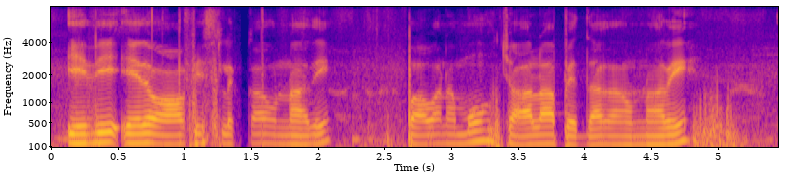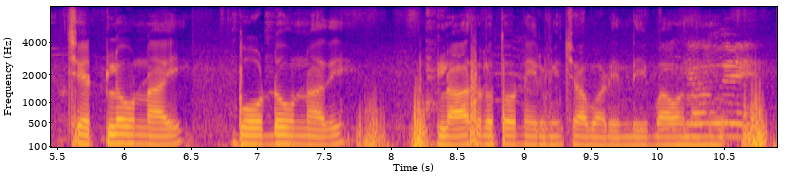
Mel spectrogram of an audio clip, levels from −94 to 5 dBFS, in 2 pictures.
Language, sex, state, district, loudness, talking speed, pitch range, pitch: Telugu, male, Telangana, Karimnagar, -16 LUFS, 100 wpm, 125-140 Hz, 130 Hz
